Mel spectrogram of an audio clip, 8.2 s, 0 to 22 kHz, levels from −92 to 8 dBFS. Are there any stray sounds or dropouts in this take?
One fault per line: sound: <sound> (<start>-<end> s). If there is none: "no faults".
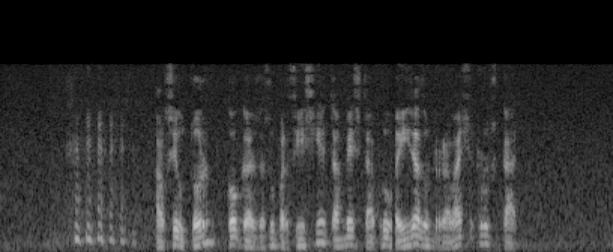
sound: laugh (0.9-1.8 s)
sound: dropout (5.2-5.3 s)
